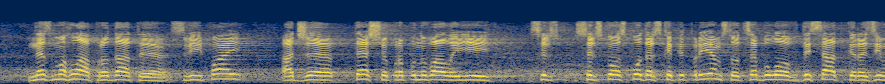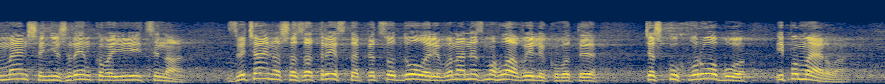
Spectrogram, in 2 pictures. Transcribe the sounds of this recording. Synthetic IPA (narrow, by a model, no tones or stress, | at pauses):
nɛzmɔɦlˠɑpɾɔd̪ɑt̪ɪsʲʋʲijpɑj | ɑd͡ʒɛt̪ɛʃt͡ʃɔpɾɔpɔnʊʋɑlˠɪjijʲ | selʲsʲkɔɦɔspɔd̪ɐrsʲkɛpʲid̪̚pɾɪjɛmst̪ʋɔt̪sɛbʊlˠɔwd̪esʲɑt̪kɪɾɐzʲiwmɛnʲʃɛnʲiʒrɪnkɔʋɐjijit͡sʲinɑ̰ | zʋɪt͡ʃɑjnɔʃt͡ʃɔzɐt̪ɾɪst̪ɐpʲjɐt̪ʲsɔt̪̚d̪ɔlˠːɐɾʲiwʋɔnɑnɛzmɔɦlˠɑʋɪlʲikʊʋɐt̪ɪ | tʲɐʃkuxʋɔɾɔbʊ | ipɔmɛrlˠɐ̰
